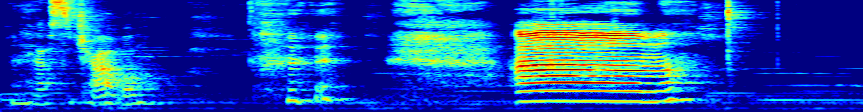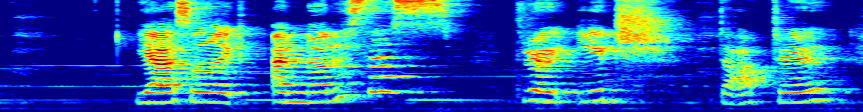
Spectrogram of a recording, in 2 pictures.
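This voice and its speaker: A woman's voice: high-pitched, expressive, slow pace, long pauses, sharp tone, roomy sound, soft background music. A woman vlogging in a casual, rambling way. She laughs easily and hums filler syllables while she gathers her thoughts. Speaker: vlogger reviewing a TV episode. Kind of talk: casual rambling chat to camera.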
